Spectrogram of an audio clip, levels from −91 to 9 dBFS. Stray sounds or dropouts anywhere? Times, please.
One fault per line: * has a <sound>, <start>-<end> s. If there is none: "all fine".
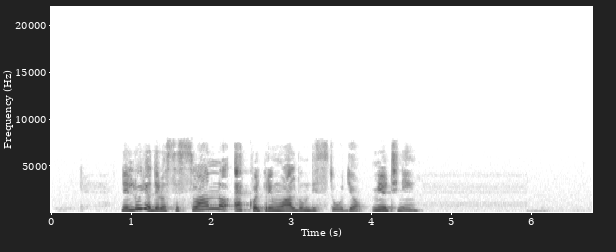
all fine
